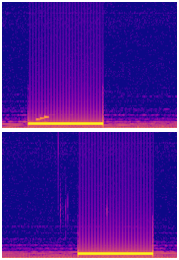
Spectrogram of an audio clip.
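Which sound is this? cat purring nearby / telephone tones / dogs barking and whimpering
telephone tones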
